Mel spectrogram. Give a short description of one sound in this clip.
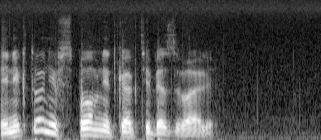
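A man speaks close up.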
